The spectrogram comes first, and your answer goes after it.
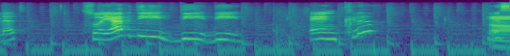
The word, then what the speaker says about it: ankh: Trying to get the Ankh. Ankh, yep. Ankh. Oh, that, I will never pronounce that right ever.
